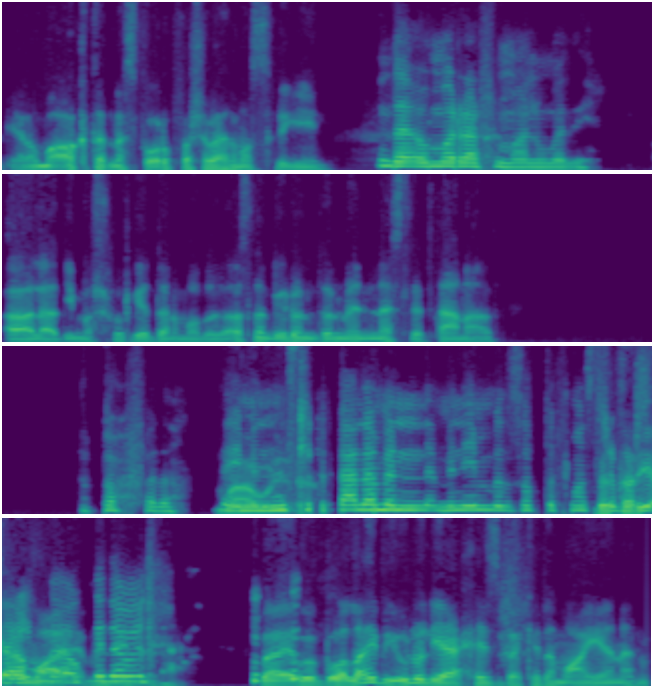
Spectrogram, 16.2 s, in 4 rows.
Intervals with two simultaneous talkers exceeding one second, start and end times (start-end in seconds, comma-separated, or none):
11.9-13.1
